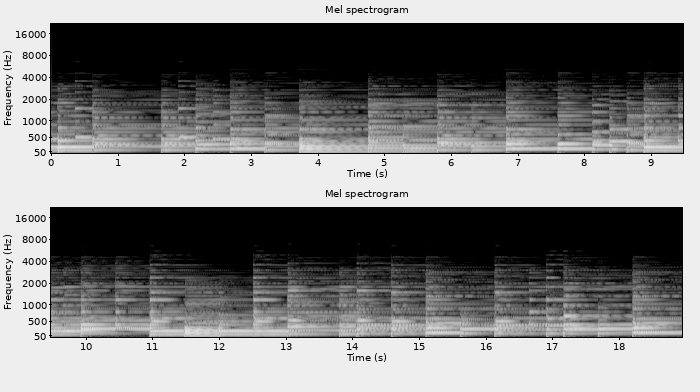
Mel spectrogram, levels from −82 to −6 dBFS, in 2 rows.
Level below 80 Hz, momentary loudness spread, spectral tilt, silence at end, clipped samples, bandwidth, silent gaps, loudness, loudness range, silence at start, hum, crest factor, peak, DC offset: -38 dBFS; 6 LU; -11.5 dB/octave; 0 s; under 0.1%; 4.9 kHz; none; -23 LUFS; 2 LU; 0 s; none; 16 dB; -6 dBFS; under 0.1%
